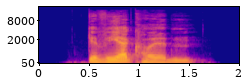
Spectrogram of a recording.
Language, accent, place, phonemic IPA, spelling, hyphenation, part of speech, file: German, Germany, Berlin, /ɡəˈveːɐ̯ˌkɔlbn̩/, Gewehrkolben, Ge‧wehr‧kol‧ben, noun, De-Gewehrkolben.ogg
- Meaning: butt of a rifle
